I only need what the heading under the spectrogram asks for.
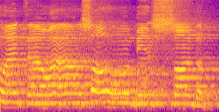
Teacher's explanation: Yang kedua itu masuk dalam lam ta'rif dalam idgham syamsiyah. Tidak dibaca lam yang mati itu langsung bis sabr.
